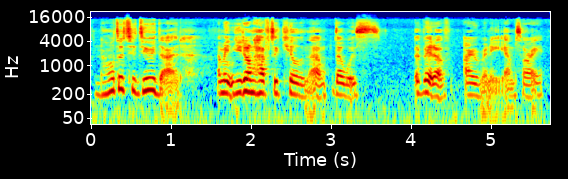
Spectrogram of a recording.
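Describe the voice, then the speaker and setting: A woman playing a glamorous vampire mentor in an ASMR roleplay, patient, reassuring and gently wry, with a soft, hesitant delivery. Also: mid-range voice, steady tone, fairly quick, breathy edge. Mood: wry, explaining.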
